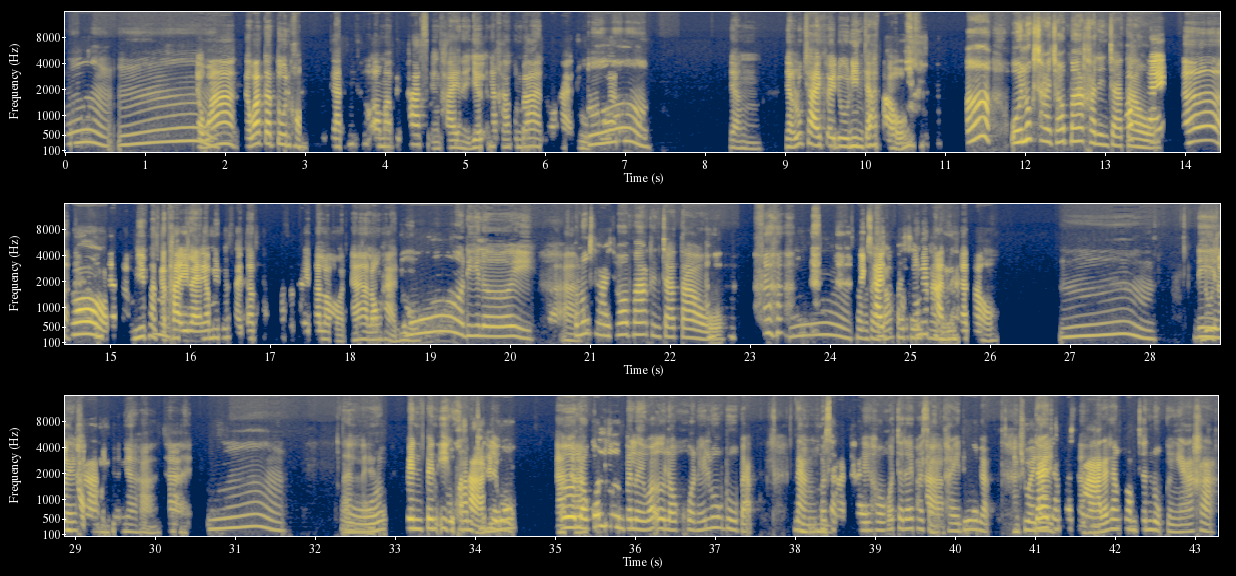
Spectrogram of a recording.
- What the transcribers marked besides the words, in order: drawn out: "อืม"; distorted speech; chuckle; laugh
- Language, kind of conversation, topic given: Thai, unstructured, การดูหนังร่วมกับครอบครัวมีความหมายอย่างไรสำหรับคุณ?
